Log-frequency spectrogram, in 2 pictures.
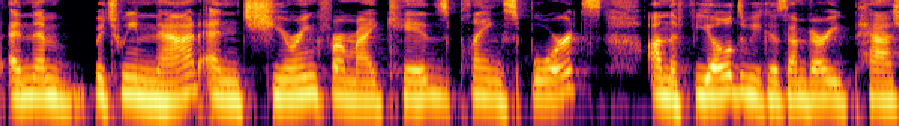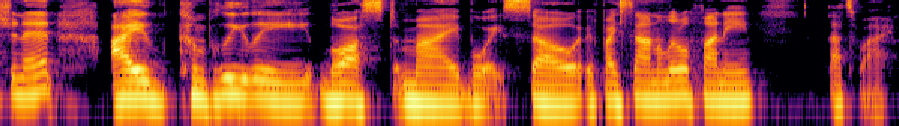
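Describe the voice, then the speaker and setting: A middle-aged woman co-hosting a casual podcast chat, hoarse from a lost voice, playful and quick to laugh. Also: lowish voice, a bit bright. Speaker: podcast co-host.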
